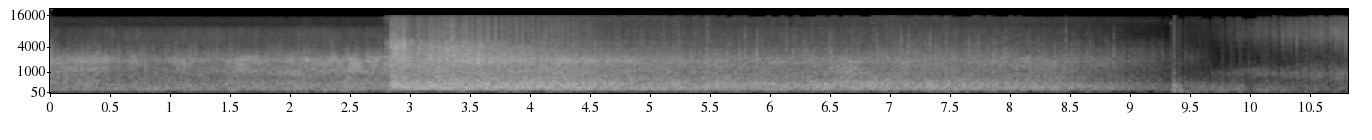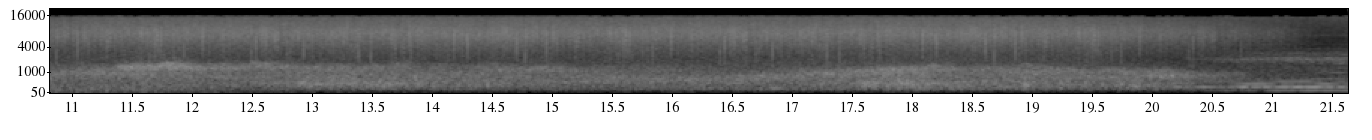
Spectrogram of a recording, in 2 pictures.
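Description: The deep rumble of a large explosion. It surges suddenly louder about three seconds in, holds for several seconds, then settles into a lower, drawn-out rumble that swells and fades.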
